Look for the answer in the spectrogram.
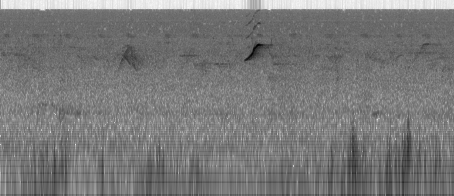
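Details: Indian robin uttering a single quick rising whistle, preceded by a faint softer note, amid rustling and low background noise.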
